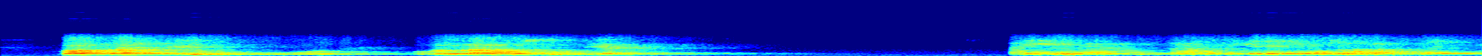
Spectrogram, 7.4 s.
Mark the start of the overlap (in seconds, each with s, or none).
none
